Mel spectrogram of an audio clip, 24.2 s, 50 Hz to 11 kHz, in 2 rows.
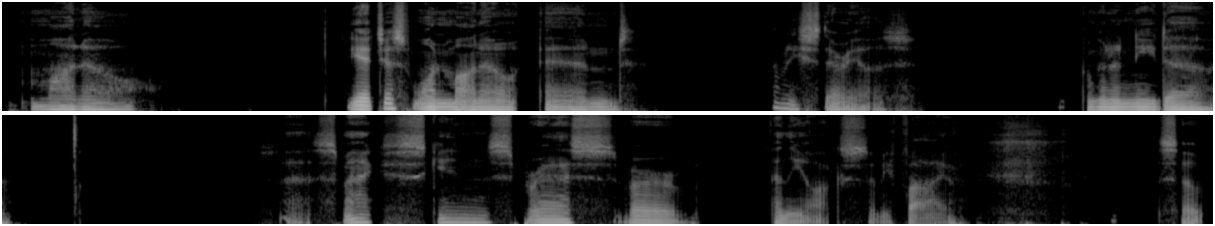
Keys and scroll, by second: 21.3 5, 21.5 Return.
